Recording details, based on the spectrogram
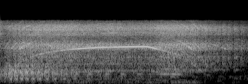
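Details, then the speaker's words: Air compressor started through an 1800 W inverter via DIY soft start using two 1500 W non-digital heaters: loud motor whine climbs nearly to speed, then sags and dies as the inverter overloads; inverter not blown, compressor needs more than 1800 W. "and we overload the inverter so we got to the point where the inverter can only search for a few minutes or a few seconds i mean and does it turn back on yes it does so it's not blown"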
